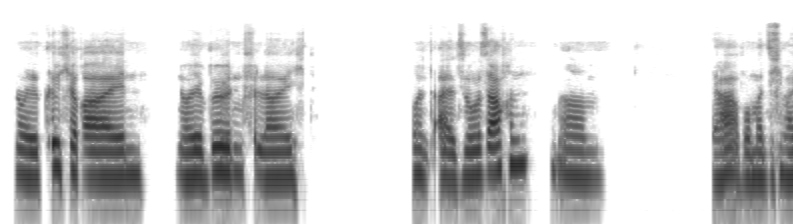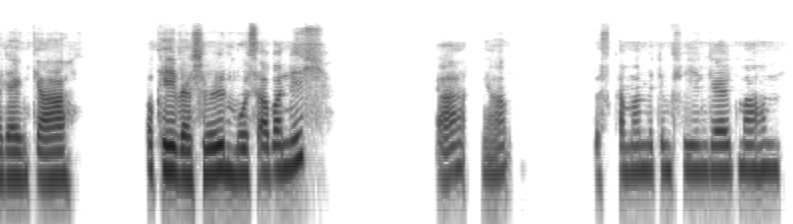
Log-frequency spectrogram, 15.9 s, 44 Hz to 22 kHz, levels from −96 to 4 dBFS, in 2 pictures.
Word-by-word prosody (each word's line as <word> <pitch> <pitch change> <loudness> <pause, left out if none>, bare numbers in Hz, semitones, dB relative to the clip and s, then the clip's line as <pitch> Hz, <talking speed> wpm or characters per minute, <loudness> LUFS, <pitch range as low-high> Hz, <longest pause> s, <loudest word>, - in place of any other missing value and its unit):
Neue 165 -2 0
Küche 195 -2 +1
rein, 165 +1 +2 0.3
neue 165 -1 0
Böden 180 +1 +2
vielleicht 160 -2 -3 1.1
und 170 -4 -6
all 155 -2 -1
so 165 +2 -2
Sachen. 200 +6 +2 0.3
Ähm 165 -1 -7 1.1
Ja, 90 +9 -1
wo 155 - -4
man 160 0 -2
sich 155 - -12
immer 160 -1 -2
denkt: 165 +1 0
„Ja, 160 -1 +3 0.7
okay, 190 -3 +6
wäre 165 -1 +5
schön, 185 +3 +6
muss 175 -1 0
aber 195 +1 +3
nicht.“ 230 +7 0 1.1
Ja. 195 +3 -3 0.2
Ja. 90 0 -8 0.9
Das - - -17
kann 185 - -7
man 190 +1 -5
mit 190 -1 -8
dem 195 -1 -5
vielen 195 0 -6
Geld 195 +1 -2
machen. 200 0 -4
170 Hz, 130 wpm, -21 LUFS, 160-195 Hz, 1.1 s, okay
